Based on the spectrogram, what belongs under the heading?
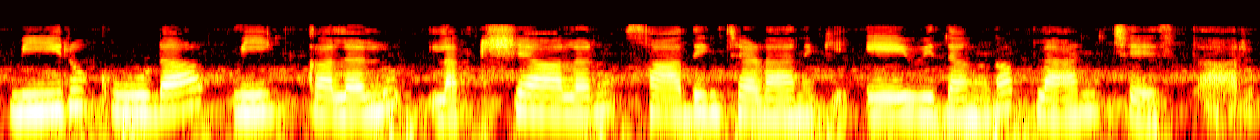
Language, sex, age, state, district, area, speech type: Telugu, female, 30-45, Telangana, Mulugu, rural, spontaneous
